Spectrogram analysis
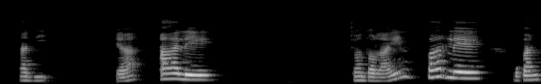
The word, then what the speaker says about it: parler: Contoh lain, parle, bukan parler ya, tapi parle.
